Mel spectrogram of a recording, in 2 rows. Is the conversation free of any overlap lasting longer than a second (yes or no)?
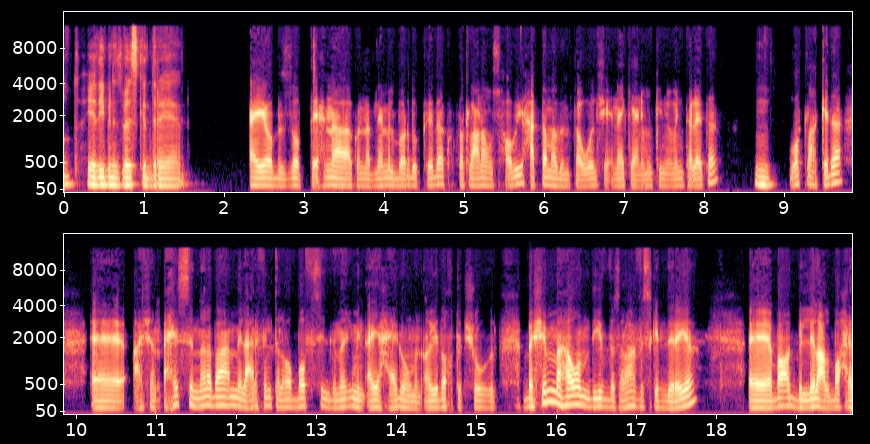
yes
